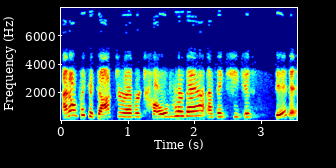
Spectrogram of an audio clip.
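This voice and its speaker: Talking at a fairly quick pace, a woman speaks in a Southern US accent. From Mississippi. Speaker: caller. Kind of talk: call-in radio comment. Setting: phone call.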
